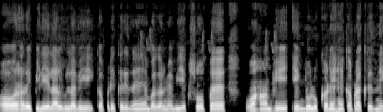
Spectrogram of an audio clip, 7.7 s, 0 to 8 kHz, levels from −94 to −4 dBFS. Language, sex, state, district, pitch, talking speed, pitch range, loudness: Hindi, male, Chhattisgarh, Balrampur, 115 Hz, 195 wpm, 110-120 Hz, -18 LUFS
